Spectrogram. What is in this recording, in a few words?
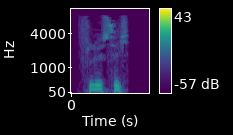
"flüssig", German; adjectives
